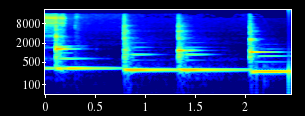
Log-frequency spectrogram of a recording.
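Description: Malletech five-octave concert marimba played with mallets: about three single notes struck in a slow line that steps down in pitch, each ringing on and fading before the next.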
